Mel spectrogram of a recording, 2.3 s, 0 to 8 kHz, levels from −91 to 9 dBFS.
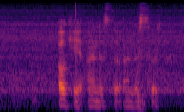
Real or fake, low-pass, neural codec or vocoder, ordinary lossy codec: real; 7.2 kHz; none; none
